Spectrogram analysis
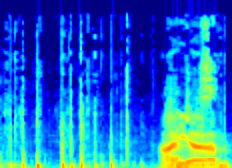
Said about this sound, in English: So that would be typing. Sorry.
